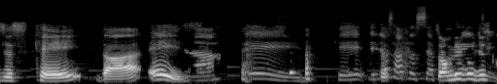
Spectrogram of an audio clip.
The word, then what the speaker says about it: Kay Da Ace: even want to go there like it's just k da a's okay some people just call me that ace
